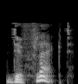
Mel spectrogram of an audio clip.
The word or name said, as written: deflect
